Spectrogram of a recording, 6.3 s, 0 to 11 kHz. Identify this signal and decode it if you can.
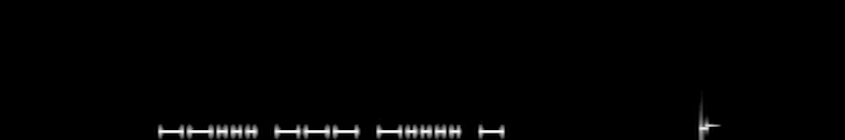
Morse code, heard as a keyed tone, about 22 wpm, 700 Hz. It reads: 7O6T
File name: practice / 22wpm / Four Letter-Number Combinations - 22wpm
